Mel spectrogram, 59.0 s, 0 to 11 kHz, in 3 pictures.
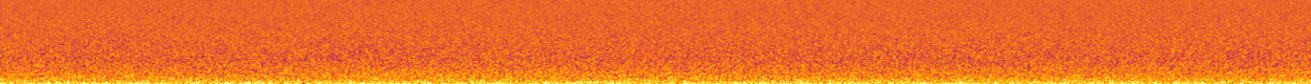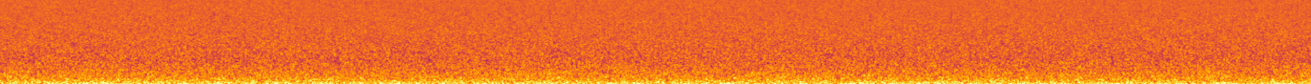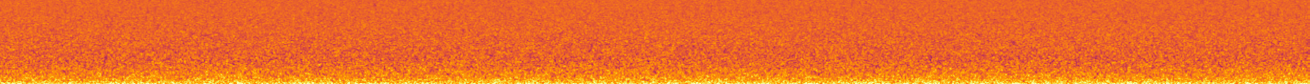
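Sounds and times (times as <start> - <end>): pink noise hiss: 0.0 - 58.9.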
